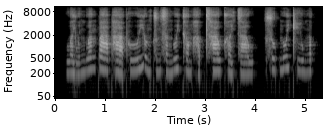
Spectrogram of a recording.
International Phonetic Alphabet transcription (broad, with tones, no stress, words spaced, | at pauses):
wɐ˨˩jwɪ˨˧ŋ wɐ˧ŋpaː˨ pʰaː˨˩pʰuː˨˥ jʊ˨ŋ t͡sʊ˧ŋsɐ˨˥ŋuː˥jkʰɐ˨m hɐ˨p̚ t͡sʰaː˧wkʰɐ˨j t͡saː˧w | suː˧p̚n̪uː˥jkʰiː˨wŋɐ˥p̚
